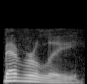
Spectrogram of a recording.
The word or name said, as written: Beverley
